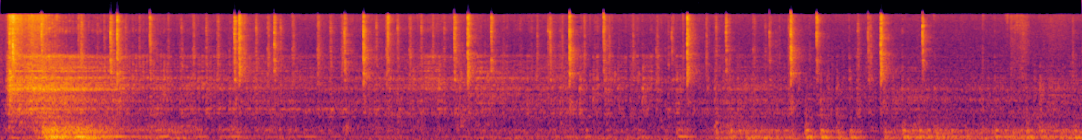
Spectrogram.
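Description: Bassoon played with extended technique: low, rough, buzzing tones, loudest about half a second in and swelling again in the last few seconds, with many scattered clicks of the keys and pads.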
